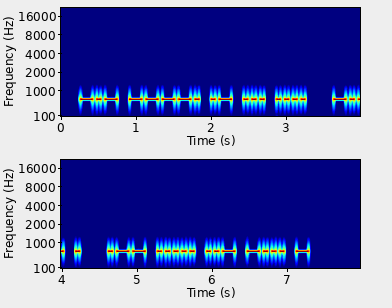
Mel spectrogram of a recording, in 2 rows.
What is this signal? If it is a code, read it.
Morse code, heard as a keyed tone, about 22 wpm, 700 Hz. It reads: K9ASH DE W5UBT
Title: USA Callsign DE Callsign - 5 Characters - 22wpm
